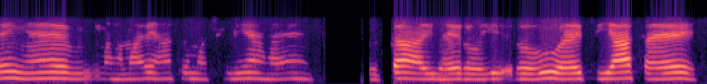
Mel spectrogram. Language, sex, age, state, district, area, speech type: Hindi, female, 30-45, Uttar Pradesh, Mau, rural, conversation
